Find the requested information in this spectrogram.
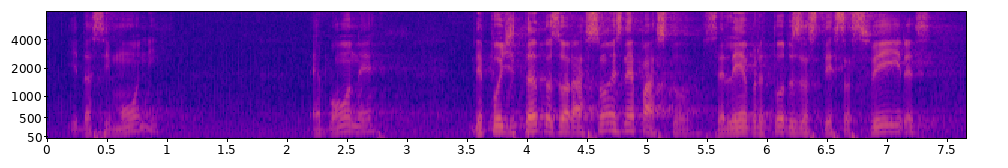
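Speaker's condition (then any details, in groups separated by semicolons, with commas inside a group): No condition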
